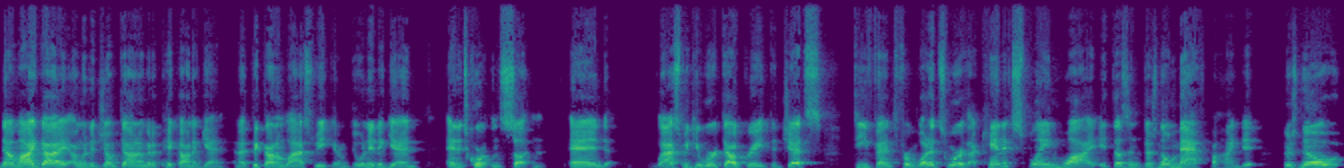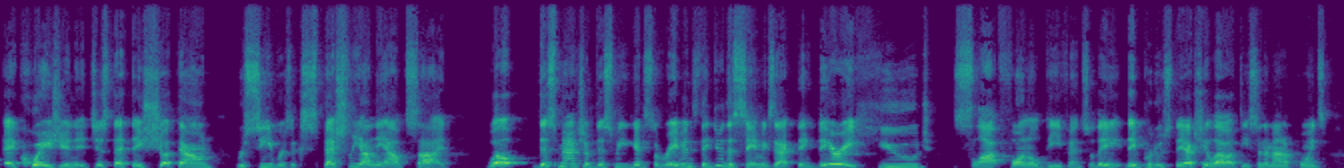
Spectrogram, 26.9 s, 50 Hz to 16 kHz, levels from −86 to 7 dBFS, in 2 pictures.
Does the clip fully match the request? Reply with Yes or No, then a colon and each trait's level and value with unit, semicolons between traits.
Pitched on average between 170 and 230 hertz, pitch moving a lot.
Yes: high, 190 Hz; wide, 6.2 semitones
